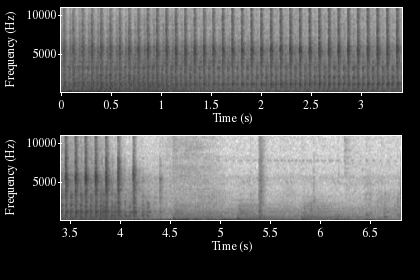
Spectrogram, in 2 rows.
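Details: Infiniti G35 engine running with music in the background; rapid steady hard knocking, deep rhythmic pounding of a rod knock before the rebuild.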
